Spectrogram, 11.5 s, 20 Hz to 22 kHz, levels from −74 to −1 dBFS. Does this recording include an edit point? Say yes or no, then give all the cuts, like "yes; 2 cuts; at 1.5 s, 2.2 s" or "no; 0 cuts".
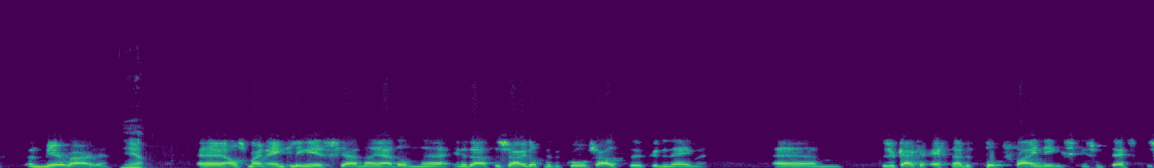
no; 0 cuts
